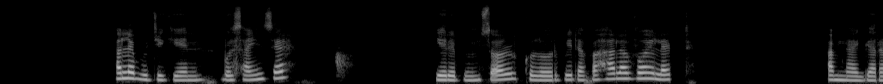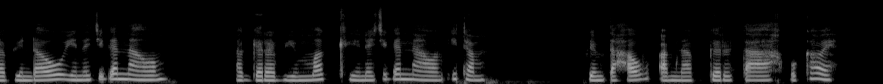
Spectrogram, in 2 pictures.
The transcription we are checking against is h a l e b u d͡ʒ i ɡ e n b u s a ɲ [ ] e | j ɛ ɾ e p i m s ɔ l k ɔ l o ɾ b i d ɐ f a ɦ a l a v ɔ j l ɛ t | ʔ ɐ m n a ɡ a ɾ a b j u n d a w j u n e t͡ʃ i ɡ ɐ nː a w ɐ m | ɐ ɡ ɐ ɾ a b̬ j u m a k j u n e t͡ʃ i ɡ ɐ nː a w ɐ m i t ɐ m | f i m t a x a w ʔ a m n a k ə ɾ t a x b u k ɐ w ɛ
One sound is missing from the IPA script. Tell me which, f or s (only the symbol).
s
